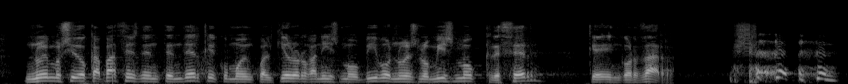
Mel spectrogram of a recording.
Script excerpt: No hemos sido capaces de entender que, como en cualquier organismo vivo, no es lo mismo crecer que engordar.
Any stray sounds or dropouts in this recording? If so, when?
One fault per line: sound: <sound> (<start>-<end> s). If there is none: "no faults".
sound: cough (7.3-8.4 s)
